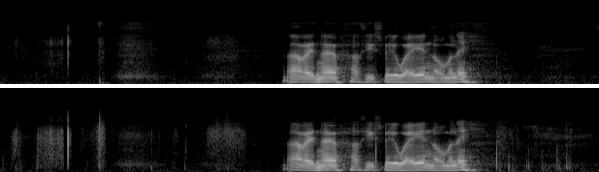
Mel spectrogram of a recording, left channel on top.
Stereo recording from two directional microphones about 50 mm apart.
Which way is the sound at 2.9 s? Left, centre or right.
Centre.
